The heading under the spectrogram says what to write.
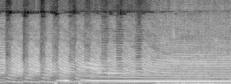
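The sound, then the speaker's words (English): A loud, sustained mobile air horn blast with a strong steady tone, preceded by a rapid series of short pulsing honks that merge into one long continuous blare. “Mobile air horn.”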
